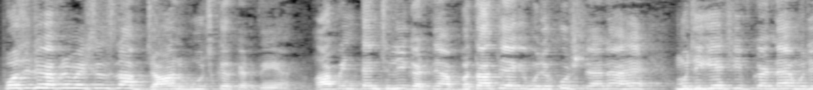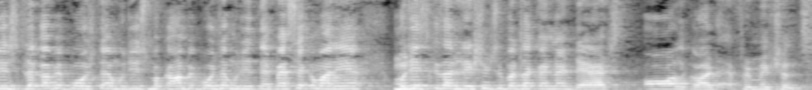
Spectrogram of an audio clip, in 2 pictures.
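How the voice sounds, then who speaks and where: A man coaching listeners in a motivational self-help talk, slipping English phrases into his speech as he guides them through affirmations. His voice sits very high and sounds bright and forceful. The room around him rings with a noticeable echo. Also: hardly any pauses. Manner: mixes English phrases into Urdu.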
